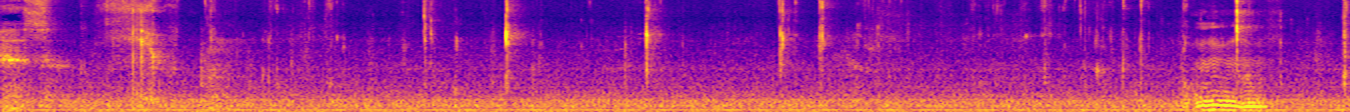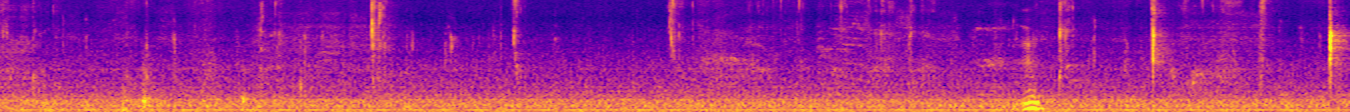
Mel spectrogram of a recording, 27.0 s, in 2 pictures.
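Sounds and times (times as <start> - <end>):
low background hum: 0.0 - 27.0
chewing and biting: 1.3 - 6.8, 7.7 - 15.4, 16.0 - 19.2, 20.1 - 23.2, 24.0 - 27.0
person humming: 11.8 - 12.8, 23.4 - 24.1
wet mouth clicks and smacks: 25.0 - 25.2, 26.1 - 27.0.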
